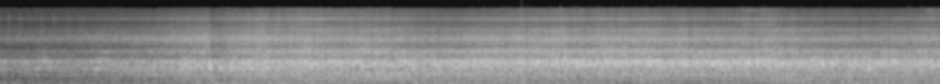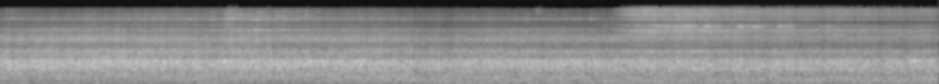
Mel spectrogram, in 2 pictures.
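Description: Chu-Kuang express passenger train pulling into the station alongside the platform, its coaches and wheels making a loud, steady rolling noise that builds over the first few seconds as the train arrives. A hiss joins near the end.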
